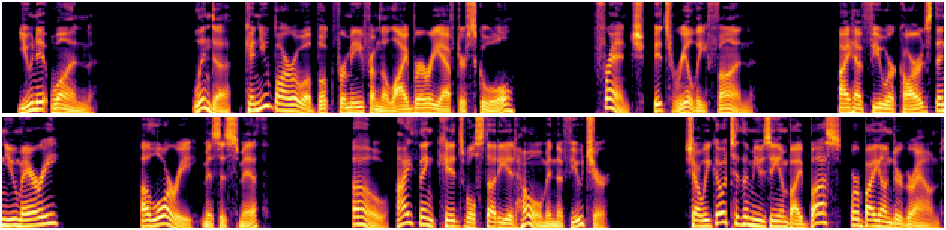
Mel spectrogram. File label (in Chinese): 外籍男英 外语 美式英语 同步听力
